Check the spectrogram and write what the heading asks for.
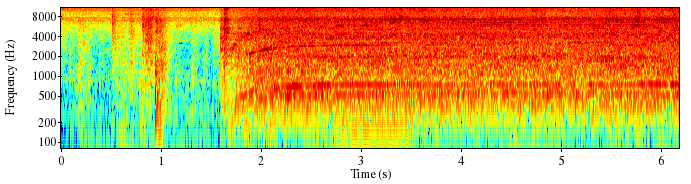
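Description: A sharp click, then a vacuum cleaner motor starts about a second and a half in, its whine rising and settling into a steady run. It is sucking the air out of a plastic bag through a hose nozzle held in the bag's opening, to compress a foam cushion.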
